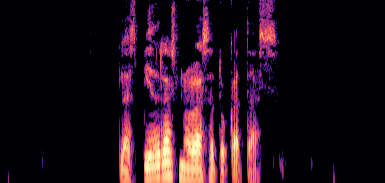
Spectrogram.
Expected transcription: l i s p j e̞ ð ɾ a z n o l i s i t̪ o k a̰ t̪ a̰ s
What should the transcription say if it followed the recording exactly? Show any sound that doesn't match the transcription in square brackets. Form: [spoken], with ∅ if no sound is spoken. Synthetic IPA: l [a] s p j e̞ ð ɾ a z n o l [a] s [a] t̪ o k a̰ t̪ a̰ s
